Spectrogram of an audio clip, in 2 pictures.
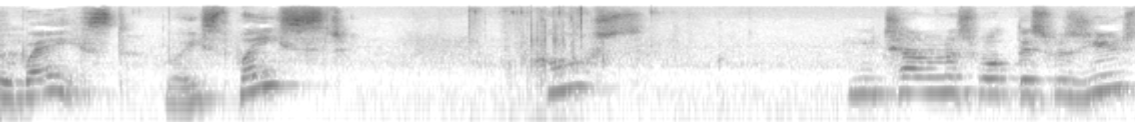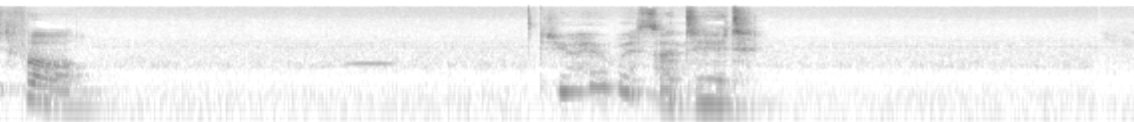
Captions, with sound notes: - The waste. - Waste, waste! Of course, are you telling us what this was used for? (quiet whistling) - Did you hear a whistle? - I did.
